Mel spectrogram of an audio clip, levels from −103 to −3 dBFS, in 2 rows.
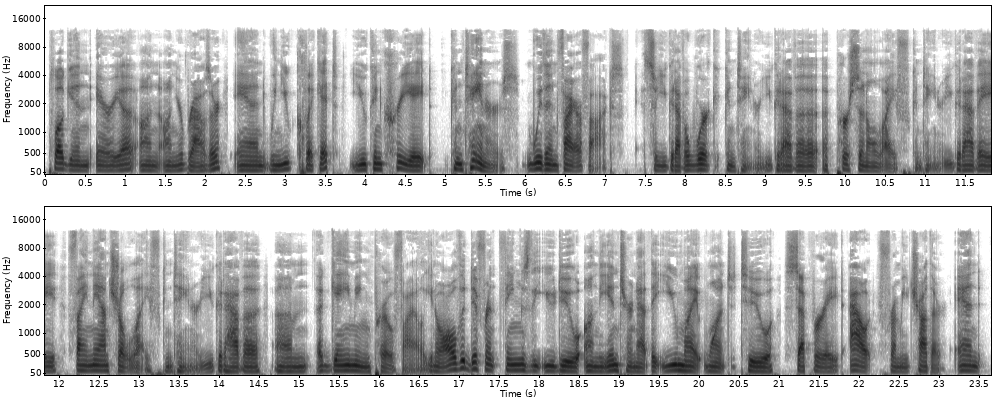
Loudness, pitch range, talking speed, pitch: -23 LUFS, 105-120 Hz, 180 wpm, 110 Hz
